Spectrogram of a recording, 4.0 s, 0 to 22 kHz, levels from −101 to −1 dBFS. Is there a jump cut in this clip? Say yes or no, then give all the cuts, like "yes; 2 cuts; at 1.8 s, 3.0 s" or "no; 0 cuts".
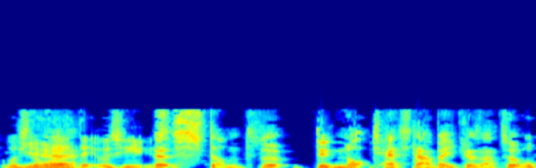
yes; 1 cut; at 2.8 s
